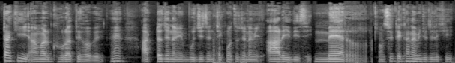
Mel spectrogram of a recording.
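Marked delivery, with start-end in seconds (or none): none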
